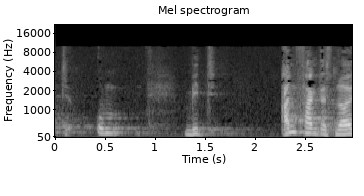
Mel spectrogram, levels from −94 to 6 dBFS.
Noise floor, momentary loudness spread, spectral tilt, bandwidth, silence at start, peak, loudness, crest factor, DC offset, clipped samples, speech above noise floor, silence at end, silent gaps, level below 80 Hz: -55 dBFS; 22 LU; -6 dB/octave; 10.5 kHz; 0 s; 0 dBFS; -23 LUFS; 22 dB; under 0.1%; under 0.1%; 35 dB; 0 s; none; -64 dBFS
